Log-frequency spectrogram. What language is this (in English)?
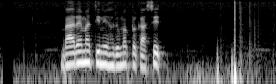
Nepali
